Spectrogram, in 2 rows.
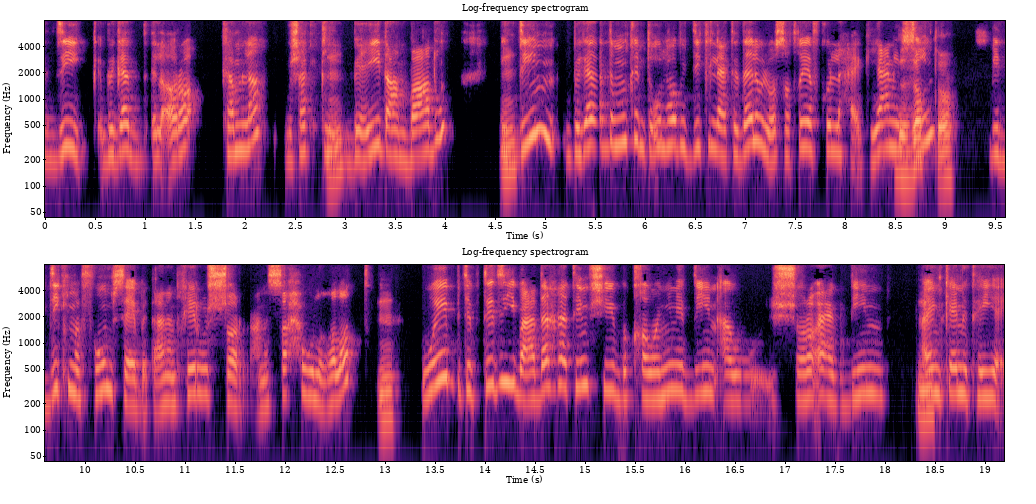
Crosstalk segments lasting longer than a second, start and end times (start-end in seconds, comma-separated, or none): none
